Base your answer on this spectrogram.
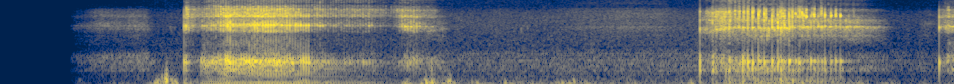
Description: Ini adalah suara ngorok, bagi yang mau menggunakannya kembali saya persilakan.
